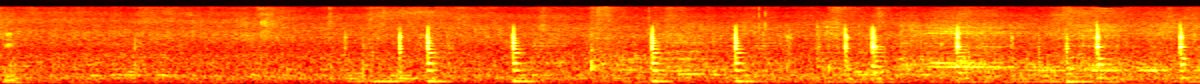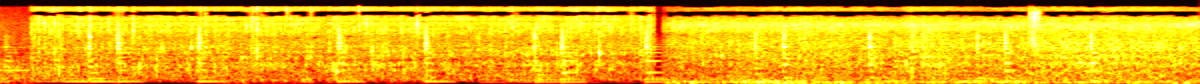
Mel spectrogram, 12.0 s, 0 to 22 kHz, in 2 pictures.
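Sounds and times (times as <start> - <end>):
background music with low beat: 1.8 - 6.2
water rushing into a pool: 6.2 - 12.0.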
